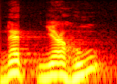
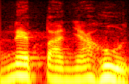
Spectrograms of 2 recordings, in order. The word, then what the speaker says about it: Netanyahu: Sampai kapan selesai Benjamin netnyahu bukan netanyahu tulisannya netanyahu bacanya dalam bahasa Ibrani adalah netnyahu Benjamin netnyahu mengatakan kami tidak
